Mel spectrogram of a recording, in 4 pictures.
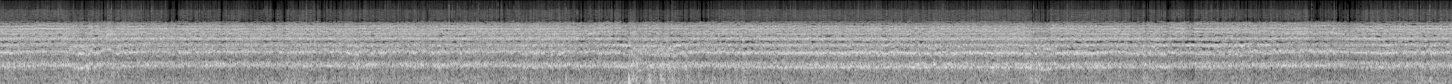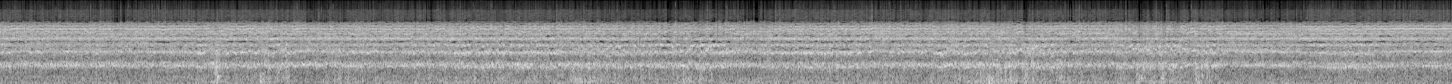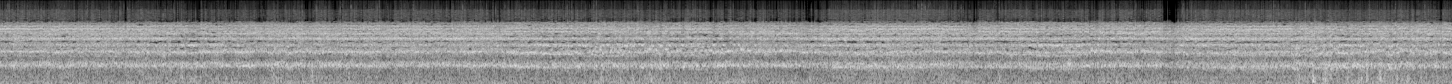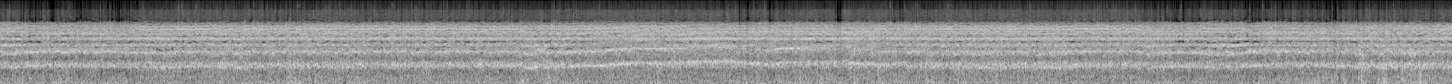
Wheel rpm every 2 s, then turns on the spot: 230, 230, 230, 210, 210, 210, 220, 230, 230, 230, 220, 220, 220, 220, 230, 230, 230, 220, 220, 220, 220, 220, 230, 220, 230, 270, 240, 220, 230.
none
